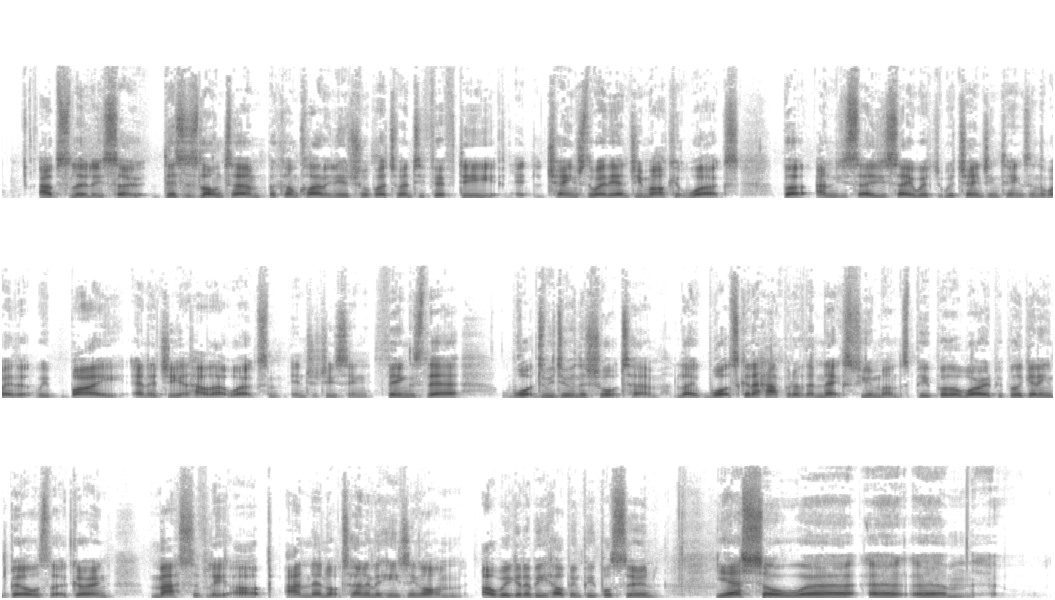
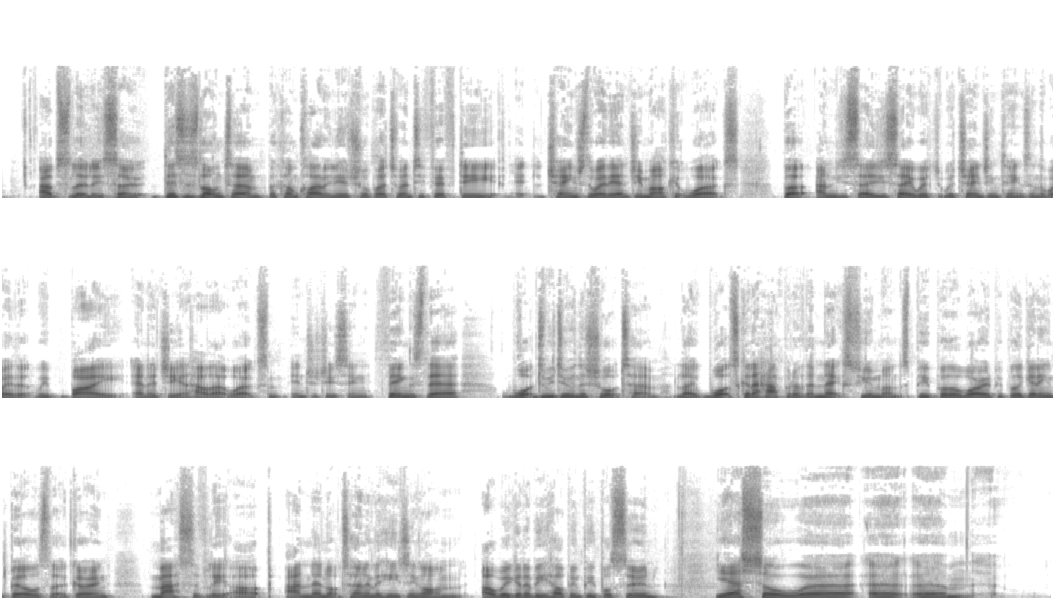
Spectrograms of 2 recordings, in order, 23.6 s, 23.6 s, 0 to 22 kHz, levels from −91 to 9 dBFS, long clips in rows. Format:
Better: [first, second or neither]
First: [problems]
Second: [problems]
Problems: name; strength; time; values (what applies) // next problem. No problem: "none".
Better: second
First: thin; very; fading below 400 Hz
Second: none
